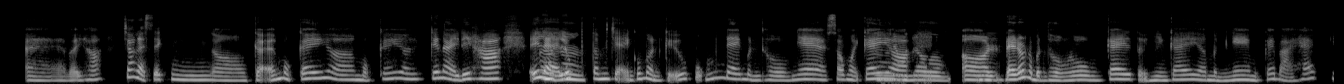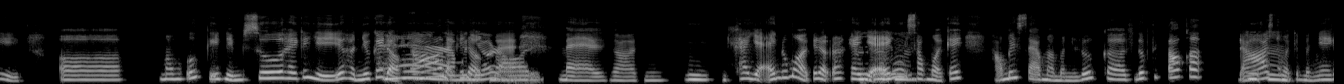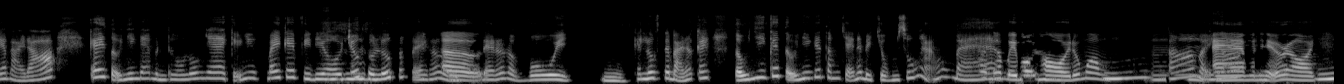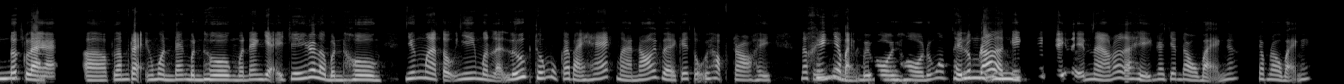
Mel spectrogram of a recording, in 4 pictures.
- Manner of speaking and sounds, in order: tapping; laugh
- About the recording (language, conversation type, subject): Vietnamese, podcast, Âm nhạc làm thay đổi tâm trạng bạn thế nào?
